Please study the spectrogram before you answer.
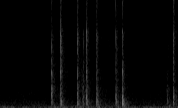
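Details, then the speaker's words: Hyundai Creta interior handles moved by hand: sharp dry plastic clicks in short clusters, creaking trim joints; fixable by applying thick silicone grease with a toothpick into the joints. "вот слышите Да скрип есть эту проблему можно решить меня она не беспокоит но кого беспокоит то это можно избавиться очень легко"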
